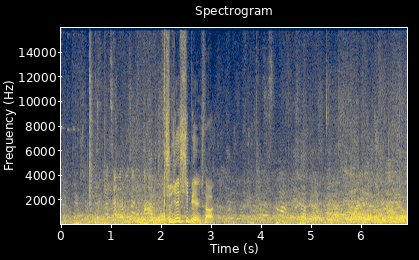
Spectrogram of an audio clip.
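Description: A crowd of people chatter in a large room.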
